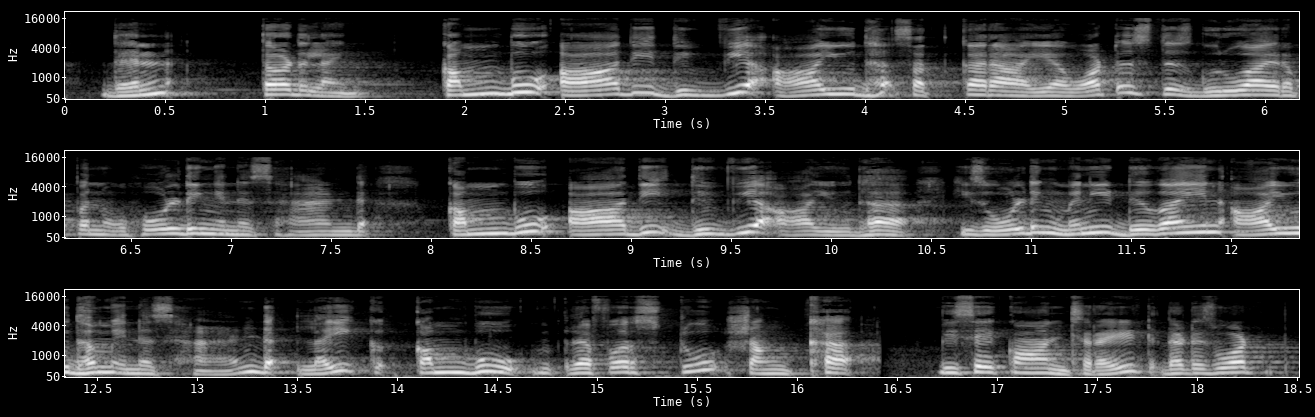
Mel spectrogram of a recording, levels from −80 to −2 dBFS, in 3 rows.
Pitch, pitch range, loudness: 210 Hz, 180-235 Hz, -16 LUFS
